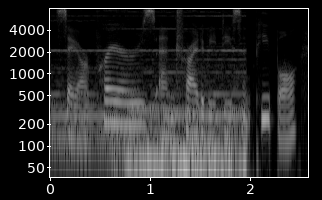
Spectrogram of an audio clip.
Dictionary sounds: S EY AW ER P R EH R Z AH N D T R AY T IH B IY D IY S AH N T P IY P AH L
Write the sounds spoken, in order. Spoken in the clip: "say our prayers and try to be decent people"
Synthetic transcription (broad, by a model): S EY AW ER P R EH R Z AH N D T R AY T IH B IY D IY S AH N P IY P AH L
